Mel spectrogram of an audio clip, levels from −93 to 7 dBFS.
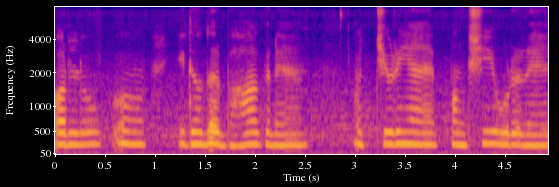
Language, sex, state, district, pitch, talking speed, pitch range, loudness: Hindi, female, Haryana, Jhajjar, 235 Hz, 170 wpm, 220-240 Hz, -18 LUFS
